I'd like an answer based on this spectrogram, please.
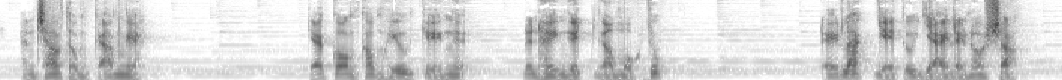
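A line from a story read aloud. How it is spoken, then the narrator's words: Feigned sternness, hidden smile. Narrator (Vietnamese): Ông Mười cố làm ra vẻ nghiêm nghị, giấu đi nụ cười nở trên môi, rồi nói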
